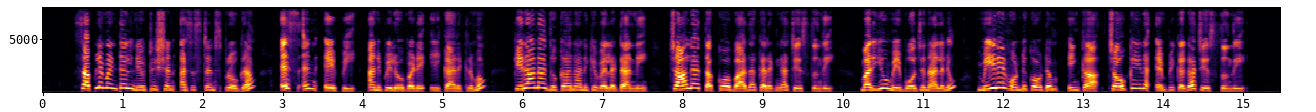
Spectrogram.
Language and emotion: Telugu, neutral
